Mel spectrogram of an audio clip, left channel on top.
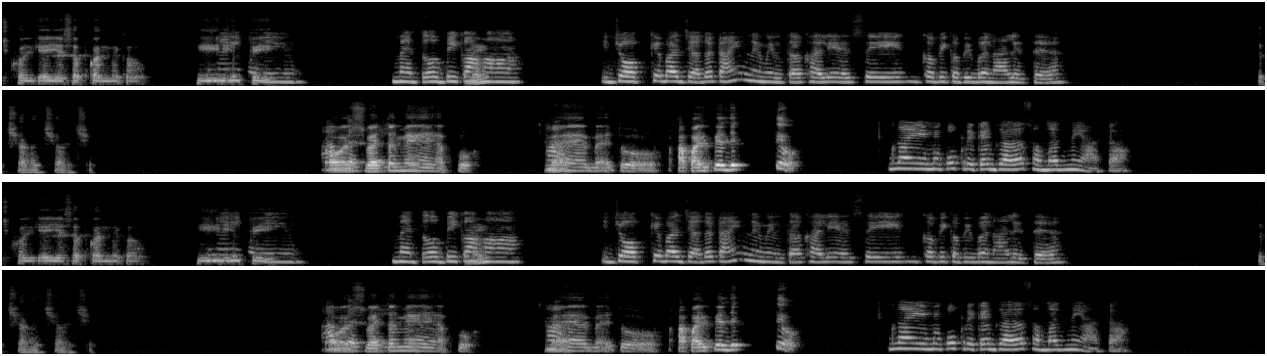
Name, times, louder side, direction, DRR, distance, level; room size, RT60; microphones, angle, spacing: voice 1, 0.0-1.4 1.9-2.7 4.6-4.9 12.7-13.5 15.9-17.4 18.1-20.1 20.4-20.6, left 5 dB, 40° left, 0.7 m, -24 dB
voice 2, 2.0-3.0 3.9-5.2 6.0-10.7 15.8-16.6 18.1-18.3 21.5-23.9, left 2 dB, 10° left, 0.9 m, -26 dB
2.2 x 2.1 x 3.3 m
head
